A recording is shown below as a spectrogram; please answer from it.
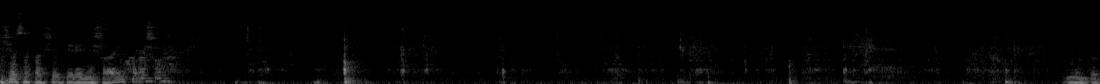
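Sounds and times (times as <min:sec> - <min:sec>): hands mixing meat in a bowl: 0:00.0 - 0:11.0.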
